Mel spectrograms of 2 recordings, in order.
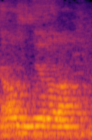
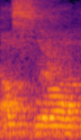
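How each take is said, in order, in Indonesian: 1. Awalnya berupa bunyi z yang bersuara. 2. Awalnya berupa bunyi s emfatis yang berat. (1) "dibaca uz" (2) "Dibaca shad"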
